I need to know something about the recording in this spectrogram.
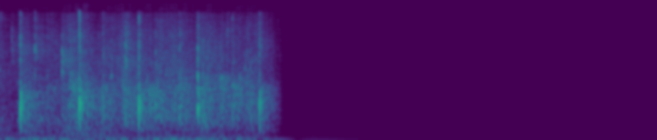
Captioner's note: clapping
